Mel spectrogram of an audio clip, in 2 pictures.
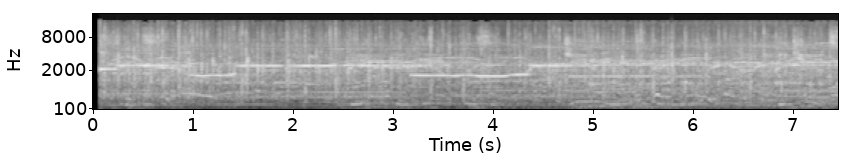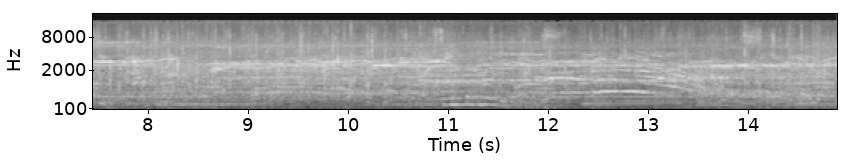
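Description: A crowd of fans sings and chants loudly outdoors.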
